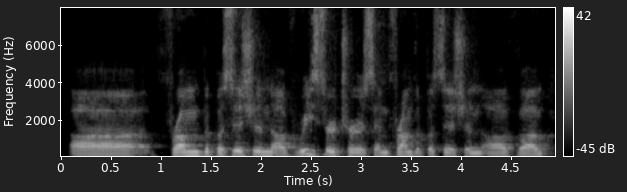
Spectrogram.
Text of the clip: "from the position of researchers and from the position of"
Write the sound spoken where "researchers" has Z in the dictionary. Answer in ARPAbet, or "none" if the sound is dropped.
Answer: Z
